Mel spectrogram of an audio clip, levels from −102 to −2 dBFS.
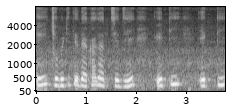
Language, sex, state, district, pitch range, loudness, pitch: Bengali, female, West Bengal, Dakshin Dinajpur, 220-250 Hz, -15 LUFS, 230 Hz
